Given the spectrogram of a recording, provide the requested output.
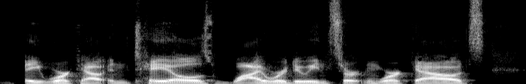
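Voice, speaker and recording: A man with an ordinary speaking voice talks at a medium pitch with fairly even intonation, recorded dry and close with no echo against a quiet background. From US South, Florida (Jupiter). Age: 30s. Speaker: gym owner. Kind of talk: interview.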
